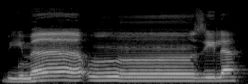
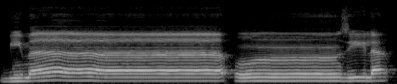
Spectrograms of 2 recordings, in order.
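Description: First: The vowel before unzila is kept short. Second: The vowel before unzila is stretched long. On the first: "or shortly" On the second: "You can read it this way"

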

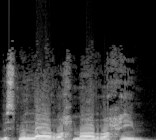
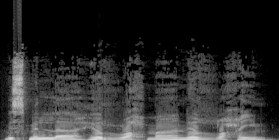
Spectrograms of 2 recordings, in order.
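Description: First: The final sounds of the words are dropped. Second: The final sounds of the words are fully pronounced. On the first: The speaker calls it wrong. "يعني يحذف الحروف الأخيرة من الكلمات" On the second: The speaker calls it right. "هذا الأداء الكامل مهم"

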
